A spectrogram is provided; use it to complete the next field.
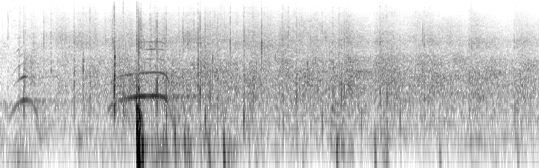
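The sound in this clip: An audience applauds to welcome a speaker at the close of a talk series on compassion, a fairly faint, steady wash of clapping with a few sharper claps standing out early on.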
